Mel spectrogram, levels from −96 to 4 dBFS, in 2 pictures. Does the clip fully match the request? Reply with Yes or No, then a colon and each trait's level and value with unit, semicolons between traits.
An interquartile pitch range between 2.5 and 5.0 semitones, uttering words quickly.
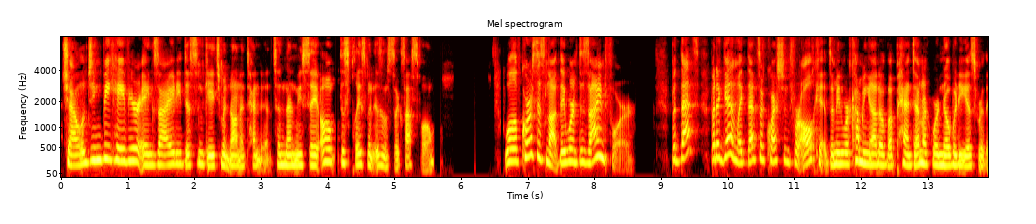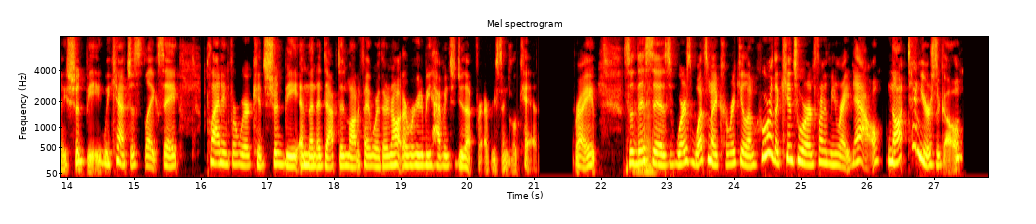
No: wide, 5.5 semitones; fast, 225 wpm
